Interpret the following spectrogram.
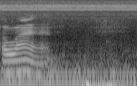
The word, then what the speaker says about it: Pauline: name was pauline foster nowadays they would pronounce it either erlane or pauline but back then i-n-e was always iron they call her a line and she lived up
